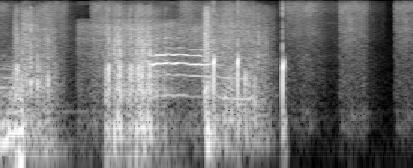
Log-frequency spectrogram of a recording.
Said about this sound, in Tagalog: Wait, Gian, may pusa.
